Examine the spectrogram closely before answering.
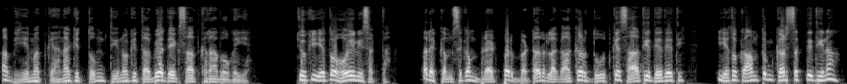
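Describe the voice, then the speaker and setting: An actor playing an exasperated, pleading young husband in an animated moral story, speaking in an emphatic, complaining way. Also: male voice, on the high side, a little fast.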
